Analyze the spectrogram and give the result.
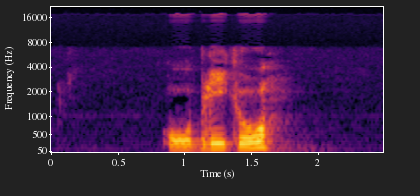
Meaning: liability, encumbrance
- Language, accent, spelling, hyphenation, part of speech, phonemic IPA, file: German, Austria, Obligo, Ob‧li‧go, noun, /ˈoːbliɡo/, De-at-Obligo.ogg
